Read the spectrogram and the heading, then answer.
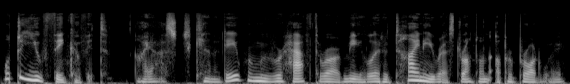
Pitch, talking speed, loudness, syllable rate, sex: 135 Hz, 240 wpm, -24 LUFS, 6.0 syllables/s, female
